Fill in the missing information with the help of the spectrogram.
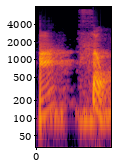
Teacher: A sílaba forte é a última.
